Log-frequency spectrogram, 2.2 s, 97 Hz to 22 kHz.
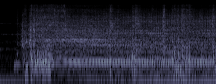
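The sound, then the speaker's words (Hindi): A motorcycle engine roars, revving hard with a rising, buzzing whine that holds steady and loud for a couple of seconds, louder than the other bikes, just before a 10-kilometre race starts. No voices. “विजय की बाइक ने बाकी सबसे कहीं तेज दहाड़ना शुरू किया और जैसे ही रेस शुरू हुई विजय की बाइक तेजी से सबसे आगे निकल गई”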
